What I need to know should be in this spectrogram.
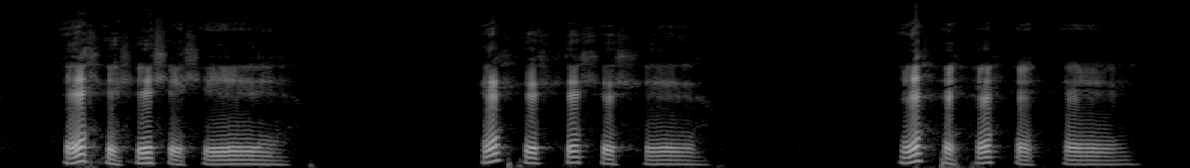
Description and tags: grustnyj smeh
Recording of man's laughter with the subsequent processing ( specially for the audio-book ).
hero, laughter, leshyj, mythology, russian, sad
